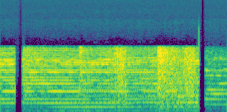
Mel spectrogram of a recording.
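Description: Documentary soundtrack music with steady held tones, dropping out to silence for an instant just after the start.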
